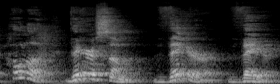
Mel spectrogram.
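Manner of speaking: mock inspector general. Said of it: "Y'all notice they phrase".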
